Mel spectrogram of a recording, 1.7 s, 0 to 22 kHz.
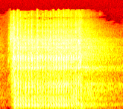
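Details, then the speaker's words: Peugeot 103 moped, air-cooled Stage6 MK2, testing MVT DD CDI after silencer retightened: catches a second with fast ragged buzzing then dies; hard starting, owner suspects too little ignition advance. "Je connais le bestiau, ça, quand on en chie à démarrer, c'est qu'il n'y en a plus assez."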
